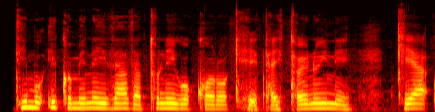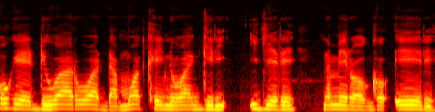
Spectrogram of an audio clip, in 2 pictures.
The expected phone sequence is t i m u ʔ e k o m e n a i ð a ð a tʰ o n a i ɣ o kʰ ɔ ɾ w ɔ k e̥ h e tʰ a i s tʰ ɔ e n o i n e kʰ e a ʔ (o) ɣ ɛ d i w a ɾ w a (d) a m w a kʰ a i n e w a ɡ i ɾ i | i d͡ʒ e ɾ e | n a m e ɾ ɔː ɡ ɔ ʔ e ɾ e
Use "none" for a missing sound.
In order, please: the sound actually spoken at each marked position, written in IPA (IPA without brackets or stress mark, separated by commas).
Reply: o, d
